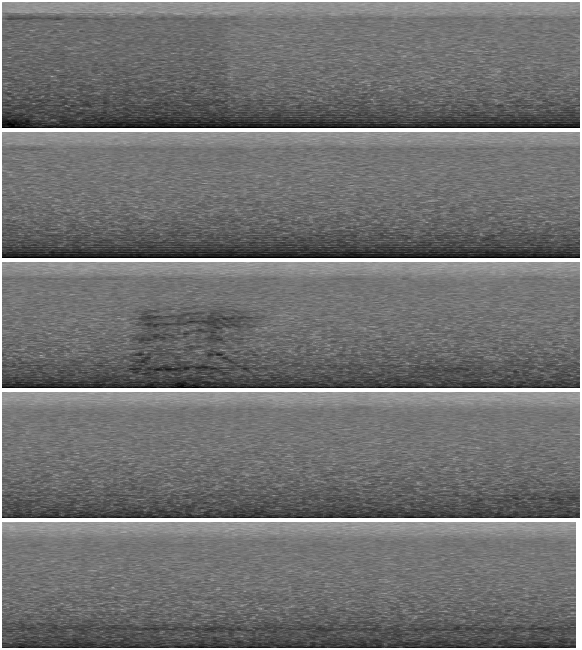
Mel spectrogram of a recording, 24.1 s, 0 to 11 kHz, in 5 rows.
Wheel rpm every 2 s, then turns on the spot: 0, 0, 0, 0, 0, 40, 10, 0, 10, 20, 20, 20.
12-14 18-24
